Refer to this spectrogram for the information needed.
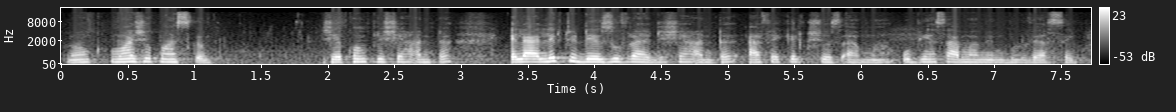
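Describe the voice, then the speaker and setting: A Senegalese woman being interviewed as a guest, speaking French in a measured, formal way with frequent hesitations; her first language is Wolof. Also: lowish voice, flat delivery, dark tone, slightly rough. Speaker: guest, publisher and Wolof teacher. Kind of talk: interview answers.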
